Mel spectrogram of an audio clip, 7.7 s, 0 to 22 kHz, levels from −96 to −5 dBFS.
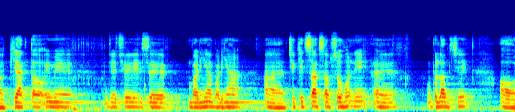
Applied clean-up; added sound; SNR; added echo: none; none; none; reverberation time 0.4 s.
